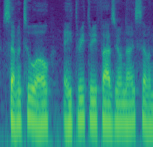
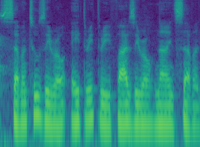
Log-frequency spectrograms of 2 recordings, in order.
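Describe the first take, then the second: First: The number is said at normal speed. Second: The number is said more slowly.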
